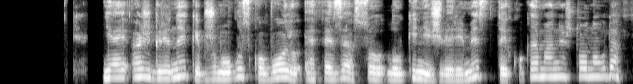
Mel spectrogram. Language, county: Lithuanian, Klaipėda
